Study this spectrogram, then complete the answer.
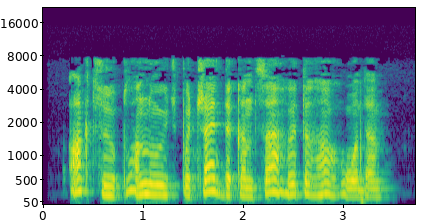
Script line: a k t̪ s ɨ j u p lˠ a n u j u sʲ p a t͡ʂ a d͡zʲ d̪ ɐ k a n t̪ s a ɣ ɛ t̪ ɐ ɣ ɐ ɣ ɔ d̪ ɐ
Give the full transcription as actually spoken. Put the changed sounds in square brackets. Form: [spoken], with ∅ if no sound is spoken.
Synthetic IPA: a k t̪ s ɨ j u p lˠ a n u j u [t͡sʲ] p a t͡ʂ a d͡zʲ d̪ ɐ k a n t̪ s a ɣ ɛ t̪ ɐ ɣ ɐ ɣ ɔ d̪ ɐ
